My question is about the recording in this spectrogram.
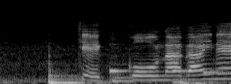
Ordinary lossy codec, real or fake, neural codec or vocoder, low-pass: none; fake; codec, 16 kHz, 16 kbps, FreqCodec, smaller model; none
